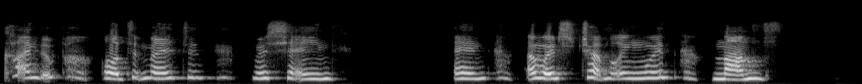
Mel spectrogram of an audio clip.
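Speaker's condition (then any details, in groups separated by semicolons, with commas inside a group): Cerebral palsy; needs hand to hold on steep stairs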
